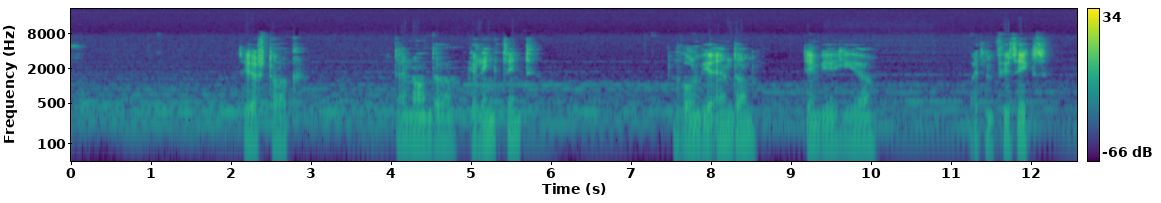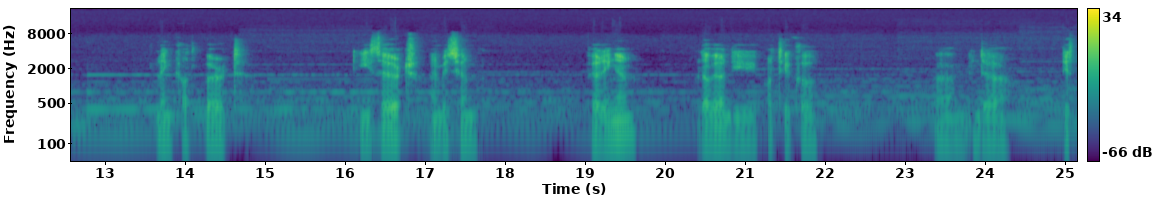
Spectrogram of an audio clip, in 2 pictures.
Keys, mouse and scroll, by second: 0.9 click, 4.4 click, 7.1 click, 11.1 click, 14.0 scroll down 1.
